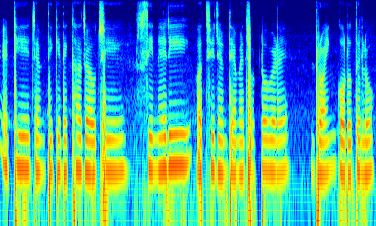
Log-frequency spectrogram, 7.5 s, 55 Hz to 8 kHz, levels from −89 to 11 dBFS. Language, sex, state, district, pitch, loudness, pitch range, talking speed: Odia, female, Odisha, Khordha, 185 Hz, -17 LUFS, 180-195 Hz, 105 wpm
